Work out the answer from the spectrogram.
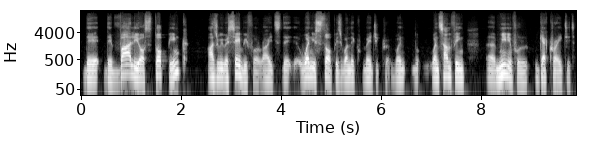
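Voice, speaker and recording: A man with a medium-pitched, unhurried voice, recorded in clean studio quality with no echo. He is a performance mental coach appearing as a guest in a conversational podcast interview, speaking thoughtfully and often hesitating as he searches for words.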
